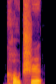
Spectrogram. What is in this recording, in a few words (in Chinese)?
"口吃", Chinese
